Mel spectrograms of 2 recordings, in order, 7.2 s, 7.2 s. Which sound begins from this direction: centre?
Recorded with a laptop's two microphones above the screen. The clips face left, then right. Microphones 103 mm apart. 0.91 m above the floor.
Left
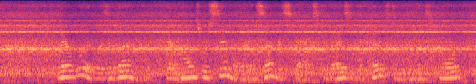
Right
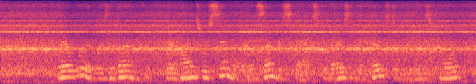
A woman speaking, at 0.8 s.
